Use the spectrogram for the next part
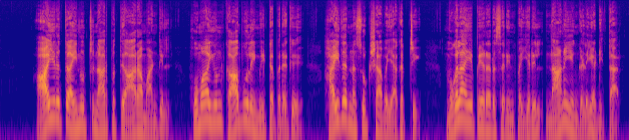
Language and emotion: Tamil, neutral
